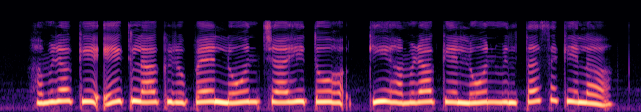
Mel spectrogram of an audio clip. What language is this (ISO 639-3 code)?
mag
